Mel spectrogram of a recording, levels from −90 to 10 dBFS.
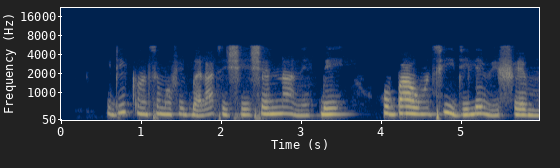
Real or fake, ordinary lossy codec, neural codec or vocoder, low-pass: real; MP3, 48 kbps; none; 5.4 kHz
